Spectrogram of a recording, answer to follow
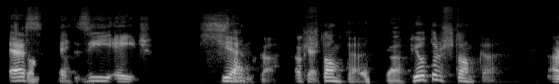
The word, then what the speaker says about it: Piotr: Well, actually, I mean, this is Piotr Stomka. Yeah, Stomka. So basically, like, it's Piotr. That's pretty self-explanatory.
